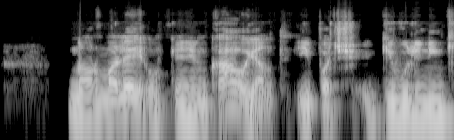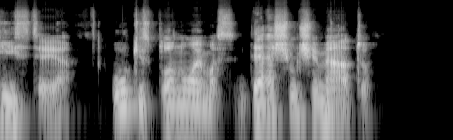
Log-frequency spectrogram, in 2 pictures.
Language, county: Lithuanian, Panevėžys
